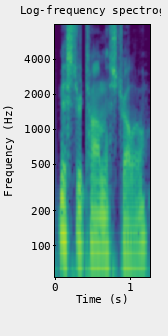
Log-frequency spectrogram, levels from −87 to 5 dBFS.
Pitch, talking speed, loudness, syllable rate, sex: 90 Hz, 140 wpm, -16 LUFS, 4.1 syllables/s, male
